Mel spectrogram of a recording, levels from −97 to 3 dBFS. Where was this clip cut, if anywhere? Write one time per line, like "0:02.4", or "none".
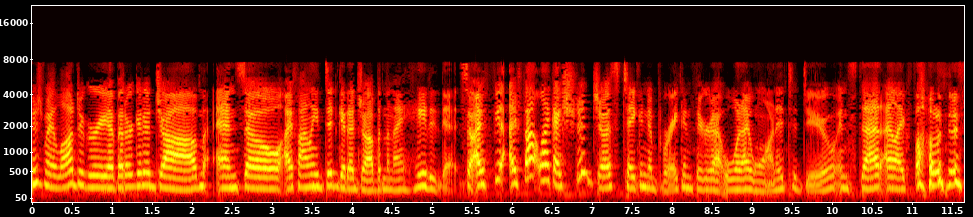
none

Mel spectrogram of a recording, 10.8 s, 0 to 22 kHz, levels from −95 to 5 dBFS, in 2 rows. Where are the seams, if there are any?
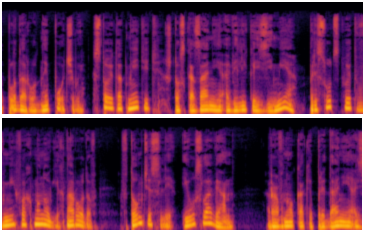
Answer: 0:01.3

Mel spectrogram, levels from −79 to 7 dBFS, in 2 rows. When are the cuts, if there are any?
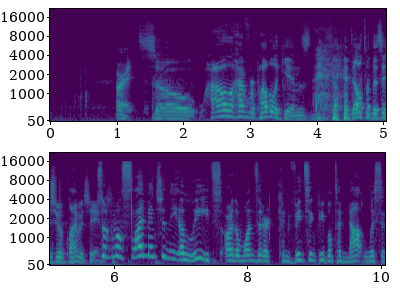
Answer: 0:02.2

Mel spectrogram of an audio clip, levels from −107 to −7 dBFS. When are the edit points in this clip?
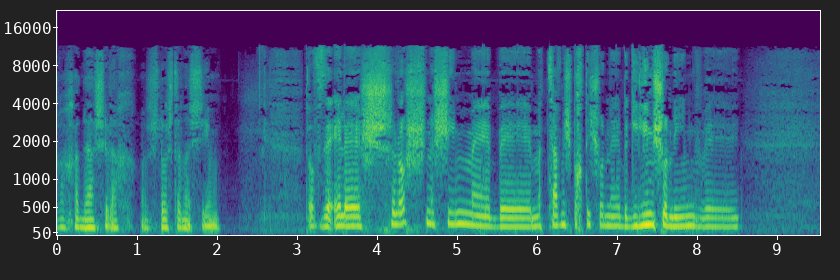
none

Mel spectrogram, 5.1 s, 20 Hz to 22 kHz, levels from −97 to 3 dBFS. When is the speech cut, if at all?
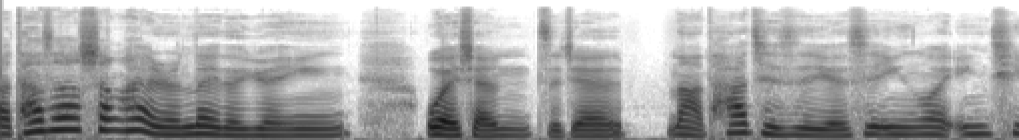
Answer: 0:03.3

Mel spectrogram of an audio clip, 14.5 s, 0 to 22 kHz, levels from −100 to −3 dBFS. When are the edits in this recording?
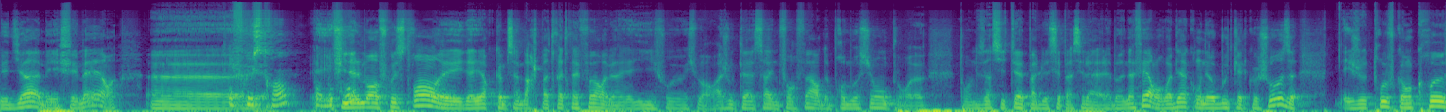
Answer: none

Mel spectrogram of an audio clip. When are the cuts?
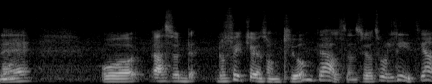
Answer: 0:01.5

